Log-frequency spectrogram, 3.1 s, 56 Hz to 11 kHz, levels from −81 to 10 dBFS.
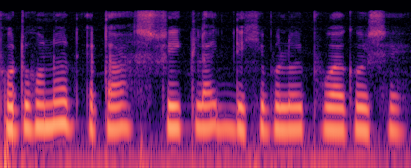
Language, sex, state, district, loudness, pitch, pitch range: Assamese, male, Assam, Sonitpur, -16 LUFS, 195 Hz, 190-200 Hz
